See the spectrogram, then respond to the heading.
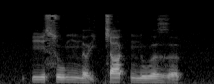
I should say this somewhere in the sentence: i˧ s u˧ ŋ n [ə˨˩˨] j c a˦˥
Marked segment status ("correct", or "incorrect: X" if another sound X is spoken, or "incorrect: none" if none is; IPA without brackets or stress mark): correct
